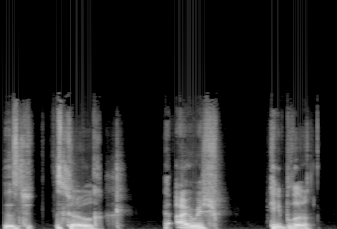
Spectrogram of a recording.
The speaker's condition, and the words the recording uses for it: Ataxia. It has given me definitely a lot more confidence, speech-wise, but I am asked less often to repeat myself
